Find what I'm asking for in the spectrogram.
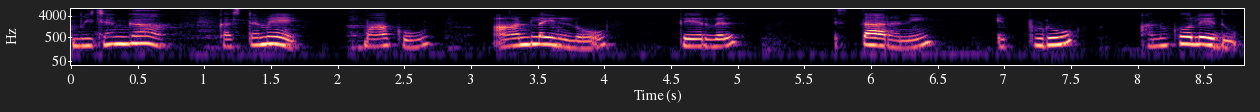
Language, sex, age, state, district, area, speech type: Telugu, female, 30-45, Telangana, Warangal, rural, read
